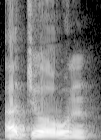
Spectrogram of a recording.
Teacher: را کو ہیوی کرنا ہے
